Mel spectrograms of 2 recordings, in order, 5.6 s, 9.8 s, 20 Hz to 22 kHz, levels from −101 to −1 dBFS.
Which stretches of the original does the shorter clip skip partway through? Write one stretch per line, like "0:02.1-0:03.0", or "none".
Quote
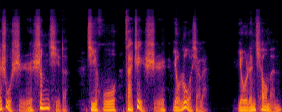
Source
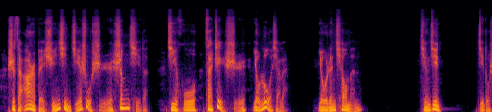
none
